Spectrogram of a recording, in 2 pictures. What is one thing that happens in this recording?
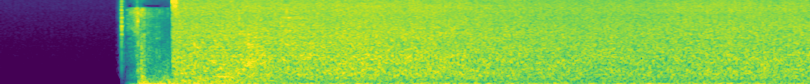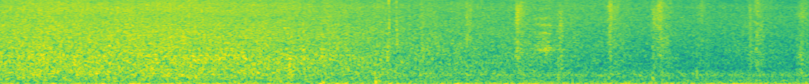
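Water rushes and roars from a nearby waterfall.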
